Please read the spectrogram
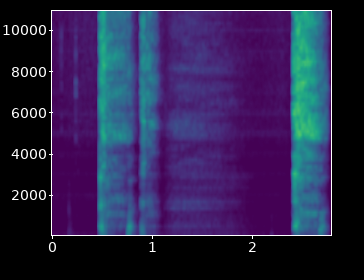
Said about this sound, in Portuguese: esta tosse é um bocado um bocado muito irritante.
